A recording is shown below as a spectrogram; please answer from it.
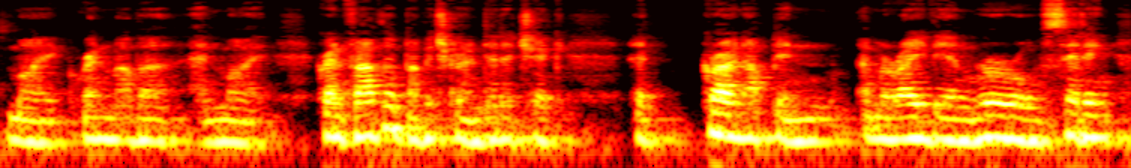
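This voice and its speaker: A man answering interview questions in a measured, reflective way, pausing with frequent ums and restarts. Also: mid-range voice, reverberant, rough recording. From Australia. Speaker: interviewee, broadcast journalist.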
